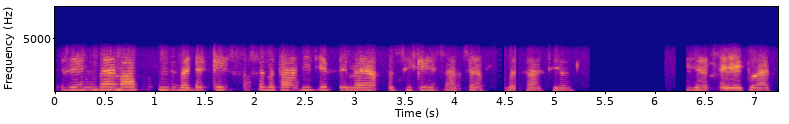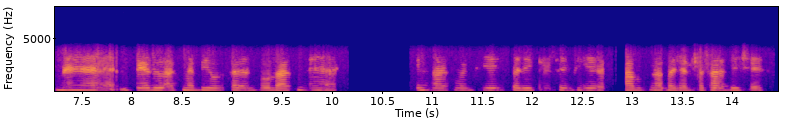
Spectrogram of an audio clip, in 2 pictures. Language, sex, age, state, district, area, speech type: Urdu, female, 18-30, Uttar Pradesh, Gautam Buddha Nagar, urban, conversation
